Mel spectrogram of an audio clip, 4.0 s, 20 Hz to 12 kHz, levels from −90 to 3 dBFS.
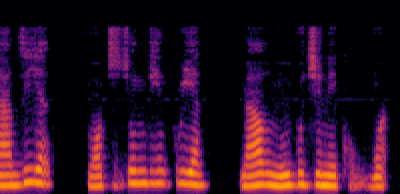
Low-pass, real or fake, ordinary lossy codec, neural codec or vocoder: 7.2 kHz; fake; MP3, 64 kbps; codec, 16 kHz, 0.5 kbps, FunCodec, trained on LibriTTS, 25 frames a second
